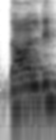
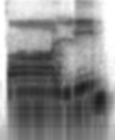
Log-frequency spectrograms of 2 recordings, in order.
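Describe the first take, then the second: First: The word starts with a plain 'd' sound. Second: The word starts with an emphatic 'd' sound. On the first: The speaker calls it wrong. "दालिन बोलते बाद लोग दाल से, वो भी गलत है" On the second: The speaker calls it right. "वाद को अदा करने का तरीका गौर से देखिए"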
